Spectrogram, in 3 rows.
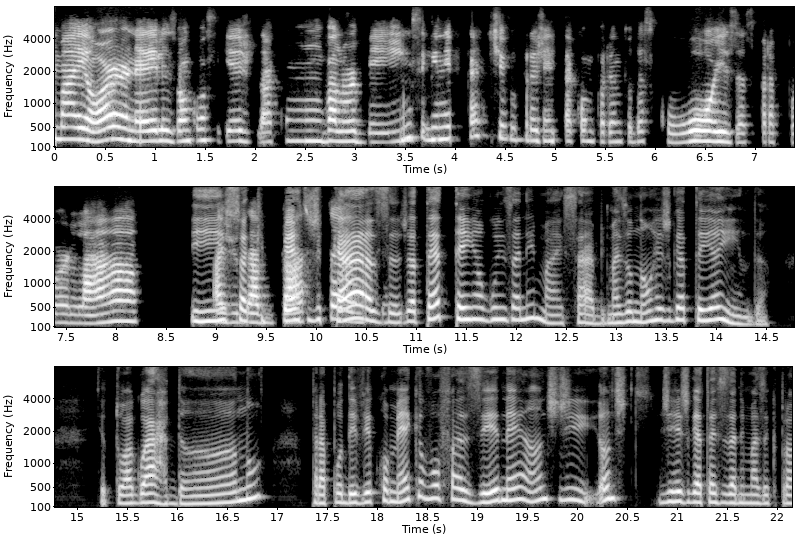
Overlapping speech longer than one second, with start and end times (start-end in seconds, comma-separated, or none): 9.0-10.7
